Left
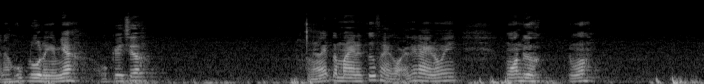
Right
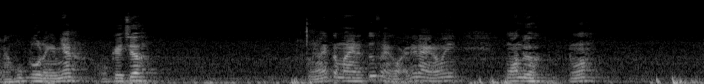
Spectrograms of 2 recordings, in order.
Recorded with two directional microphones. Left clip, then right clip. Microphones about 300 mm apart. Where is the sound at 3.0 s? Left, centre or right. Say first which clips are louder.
Left 5 dB; centre.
